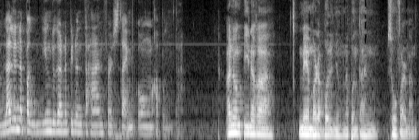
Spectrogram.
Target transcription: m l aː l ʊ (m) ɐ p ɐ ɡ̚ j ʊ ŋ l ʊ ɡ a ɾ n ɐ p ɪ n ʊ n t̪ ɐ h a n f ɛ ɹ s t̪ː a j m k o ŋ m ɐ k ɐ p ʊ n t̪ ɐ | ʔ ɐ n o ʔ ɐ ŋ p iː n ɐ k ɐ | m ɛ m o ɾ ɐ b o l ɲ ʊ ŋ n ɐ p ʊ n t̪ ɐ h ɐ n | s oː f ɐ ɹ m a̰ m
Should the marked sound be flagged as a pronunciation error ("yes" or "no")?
yes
